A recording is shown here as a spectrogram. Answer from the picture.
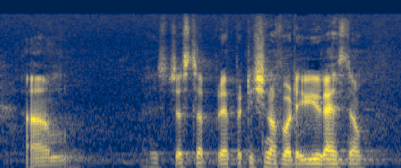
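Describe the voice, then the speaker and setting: The speaker is a man with an Indian accent. The recording is very clean, with a silent background. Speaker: pulmonologist. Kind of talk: medical lecture. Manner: fast.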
